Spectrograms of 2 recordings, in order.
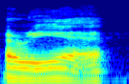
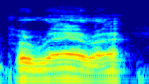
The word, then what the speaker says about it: Pereira: I do like the way you called him Perrier when everyone else calls him Pereira. But Perrier is what the Wolves fans call him because it rhymes with derriere.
